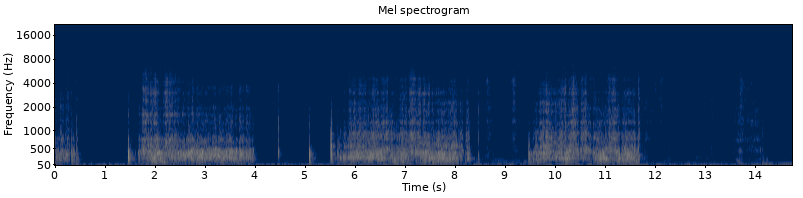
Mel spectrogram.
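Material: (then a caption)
Cardboard. A hand writes numbers with a white chalk stick on the flat top of a brown cardboard box. Dry, scratchy chalk strokes come in long bursts between quiet pauses, with a few sharp taps as the chalk meets the cardboard.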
